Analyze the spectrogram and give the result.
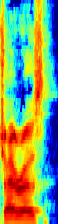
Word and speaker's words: gyros: Gyros, yep.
